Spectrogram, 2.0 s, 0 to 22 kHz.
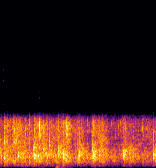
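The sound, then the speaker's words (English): Applause fills the opening of the 2019 membership meeting of the National Association of Addiction Treatment Providers, a steady, even clatter of many hands with one low thump early on. “Yes, applause.”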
